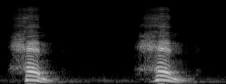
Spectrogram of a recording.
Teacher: we're going to read this with a rise in pitch marked by the acute accent · a different word the difference is in the aspiration so here we're going to add rough breathing before the sound of the epsilon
